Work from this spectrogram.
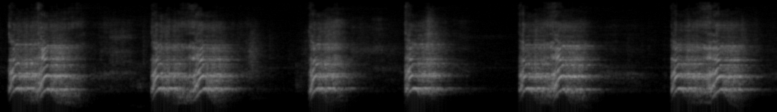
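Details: Pet Shih Tzu barking threateningly, as it always does at mealtime: loud harmonic barks, five of them in under eight seconds, each a drawn-out bow-wow that starts sharply and then fades.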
